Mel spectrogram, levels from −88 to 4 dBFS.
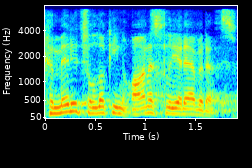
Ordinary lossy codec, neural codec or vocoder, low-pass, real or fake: AAC, 32 kbps; codec, 16 kHz, 2 kbps, FunCodec, trained on Chinese and English, 25 frames a second; 7.2 kHz; fake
